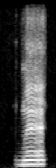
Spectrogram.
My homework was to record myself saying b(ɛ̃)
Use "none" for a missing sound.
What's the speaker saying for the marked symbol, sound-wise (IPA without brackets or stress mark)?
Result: ɛ̃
